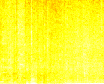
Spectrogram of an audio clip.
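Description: Car engine running, heard from inside the moving car, with a steady low hum that grows louder a little past halfway through.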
